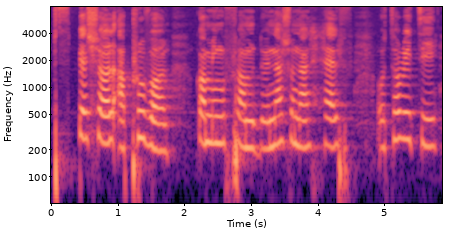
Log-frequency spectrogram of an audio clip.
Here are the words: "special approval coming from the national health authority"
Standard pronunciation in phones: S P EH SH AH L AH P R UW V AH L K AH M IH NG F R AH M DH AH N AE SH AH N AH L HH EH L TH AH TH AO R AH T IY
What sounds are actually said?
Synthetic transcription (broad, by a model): S P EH SH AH L AH P R UW V AH L K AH M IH NG F R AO M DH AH N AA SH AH N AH L HH EH L TH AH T AO R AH T IY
